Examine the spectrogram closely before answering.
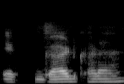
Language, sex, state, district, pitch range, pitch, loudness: Hindi, male, Bihar, Araria, 120-130 Hz, 125 Hz, -29 LUFS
